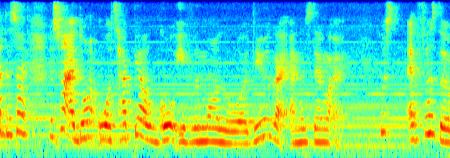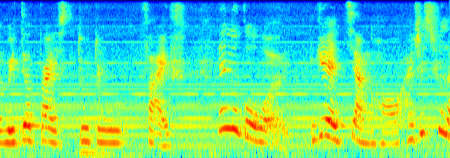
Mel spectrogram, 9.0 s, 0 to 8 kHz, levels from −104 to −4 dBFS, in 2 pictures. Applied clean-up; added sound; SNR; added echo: none; Organ; 14 dB; none.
